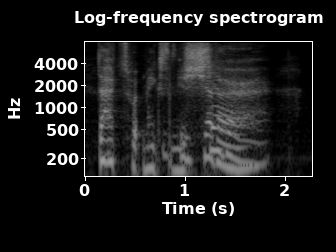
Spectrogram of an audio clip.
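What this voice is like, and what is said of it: Accent like Anna Faris, Jennifer Coolidge. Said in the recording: “it's like somewhere between Anna Faris and Jennifer Coolidge. I don't know where you've landed accent wise, but no one in this movie speaks with that accent.”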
